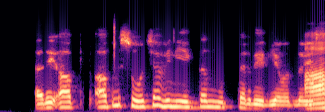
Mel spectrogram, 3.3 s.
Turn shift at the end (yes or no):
yes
